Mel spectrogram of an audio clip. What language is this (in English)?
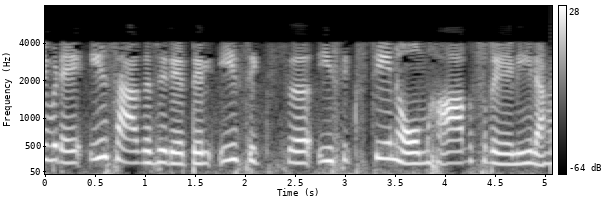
Malayalam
